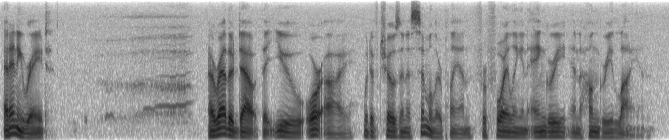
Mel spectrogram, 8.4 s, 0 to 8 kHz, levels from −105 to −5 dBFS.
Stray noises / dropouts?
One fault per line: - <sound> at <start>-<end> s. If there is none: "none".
- breath at 0.9-2.4 s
